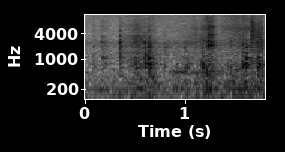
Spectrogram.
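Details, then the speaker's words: Donated faulty device with no blown or leaking components, powered on: faint irregular ticks with no steady hum taking over; suspected the switching power supply fails to start, coils acting like speakers, not confirmed. "ce mot étrange me laisse à penser que les bobines se comportent comme des haut parleurs et que justement le lâchage le découpage de cette alim tout simplement n'arrive pas à démarrer"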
